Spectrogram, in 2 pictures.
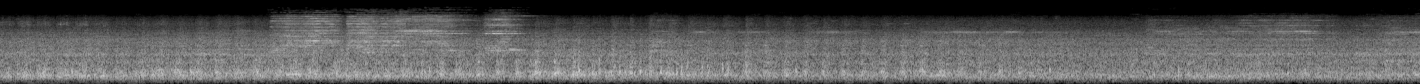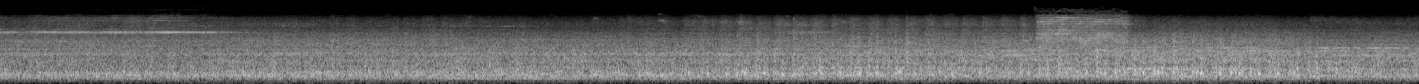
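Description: Covered hopper cars of a long freight train rolling past: a steady rumble of steel wheels running on the rails. A thin, high wheel squeal comes and goes, and there are two brief high screeching bursts, about three seconds in and near the end.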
